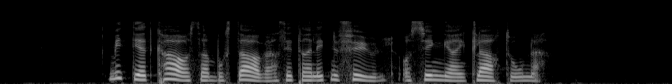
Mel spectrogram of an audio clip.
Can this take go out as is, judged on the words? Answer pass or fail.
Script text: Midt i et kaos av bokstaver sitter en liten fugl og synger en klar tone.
pass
